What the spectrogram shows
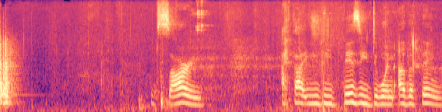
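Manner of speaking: soft, hushed, very quiet whisper. Apologizing to the one awake while trying not to wake Steffi, whispering. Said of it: "What are you whispering for?".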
